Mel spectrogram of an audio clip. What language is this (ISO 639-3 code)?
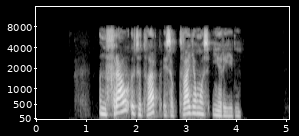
fry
